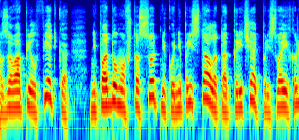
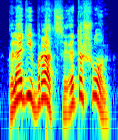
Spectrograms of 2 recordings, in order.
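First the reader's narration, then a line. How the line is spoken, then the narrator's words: Stunned exclamation. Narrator (Russian): ошалело воскликнул один из дворян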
